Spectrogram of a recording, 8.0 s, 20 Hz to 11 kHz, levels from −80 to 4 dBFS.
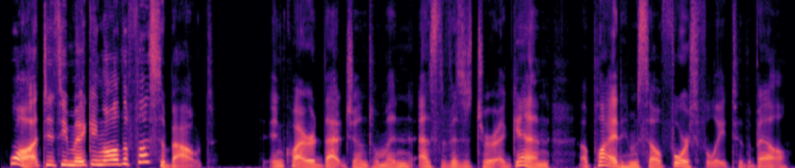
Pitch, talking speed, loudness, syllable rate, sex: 170 Hz, 160 wpm, -19 LUFS, 5.1 syllables/s, female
